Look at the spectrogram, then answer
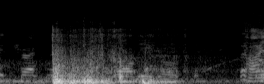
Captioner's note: massive boncc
